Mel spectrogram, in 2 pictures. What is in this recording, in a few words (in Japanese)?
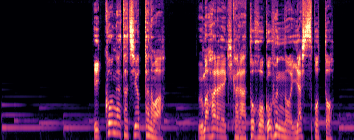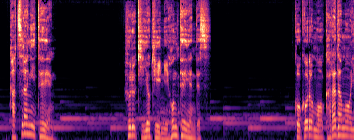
ノーマル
